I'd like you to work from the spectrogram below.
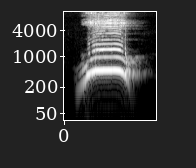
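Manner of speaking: loud high whoop of triumph; excited whoop. Real, not acted. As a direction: let out a big victorious woo. Celebrating after chugging water.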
